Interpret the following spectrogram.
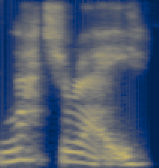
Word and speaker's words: Naturae: I pronounce it Naturae. Ah, right, yeah. As in, it should have a Y in it, but it's got an AE on the end.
